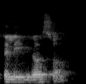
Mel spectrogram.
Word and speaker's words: peligroso: And I called him, and I'm probably going to mispronounce it, 'cause like I said, I did terrible in Spanish, but, Peligros. Dangerous? Oh, dangerous, peligroso.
